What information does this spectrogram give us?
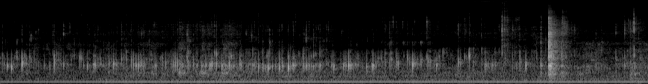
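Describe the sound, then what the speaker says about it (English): Coffee drips and trickles from the funnel of a Cuisinart SS-12 coffee maker. The pattering is soft and steady over a low appliance hum, with one brief louder clink near the end. "the coffee is only coming out of the bottom of that funnel"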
